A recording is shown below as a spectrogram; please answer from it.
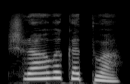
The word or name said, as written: ಶ್ರಾವಕತ್ವ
